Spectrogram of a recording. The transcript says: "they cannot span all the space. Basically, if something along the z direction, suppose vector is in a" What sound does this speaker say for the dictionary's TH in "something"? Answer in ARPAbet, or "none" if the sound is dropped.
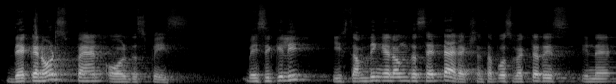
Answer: T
